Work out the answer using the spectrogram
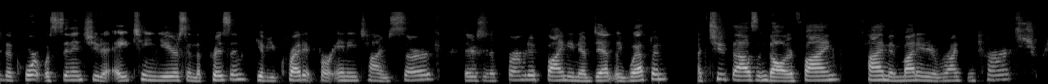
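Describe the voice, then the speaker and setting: A woman's voice: medium pitch, no room sound, rough recording. Female judge in formal courtroom delivery. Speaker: judge presiding over a plea hearing. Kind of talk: formal courtroom questioning, scripted legal recitation.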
